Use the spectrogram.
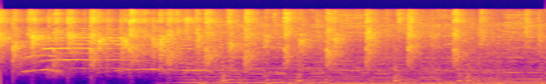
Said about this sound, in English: Everybody keep clapping, yay! And then keep your clapping going, because your next comedian is just fresh off the Cobb stage, you guys.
